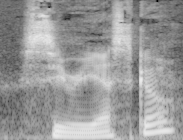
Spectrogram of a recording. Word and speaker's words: Siriesco: so it's because it's changed recently yes seresco you were close Cisco Cisco okay well my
